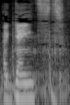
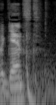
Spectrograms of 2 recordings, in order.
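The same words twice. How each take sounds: First: It is pronounced with a Canadian-sounding vowel. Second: It is pronounced with an American-sounding vowel. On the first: The speaker calls it wrong. "It's still lightly Canadian sounding. Lots of people saying against" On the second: The speaker calls it right. "instead of against"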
